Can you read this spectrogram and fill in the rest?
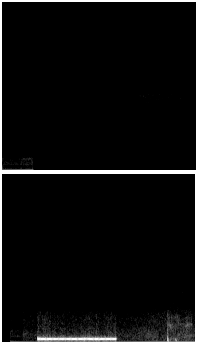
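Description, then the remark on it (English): A steady, loud telephone dial tone hums for about a second and a half over faint line hiss, followed by a couple of brief dialing beeps near the end as a call is placed to a cell phone. No one speaks. “All right, what I'm going to do is I'm going to call you on your cell phone right now, and you're going to head to that pool.”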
